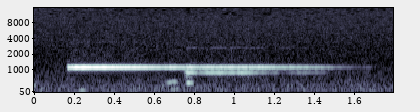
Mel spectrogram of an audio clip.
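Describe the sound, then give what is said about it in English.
A small shop door bell chimes once, a bright sustained ring with a second note joining partway through, fading slowly. It sounds fairly faint, with no talking. “That little bell.”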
